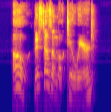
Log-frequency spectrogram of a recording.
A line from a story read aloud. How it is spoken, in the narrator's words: Tobias muttered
